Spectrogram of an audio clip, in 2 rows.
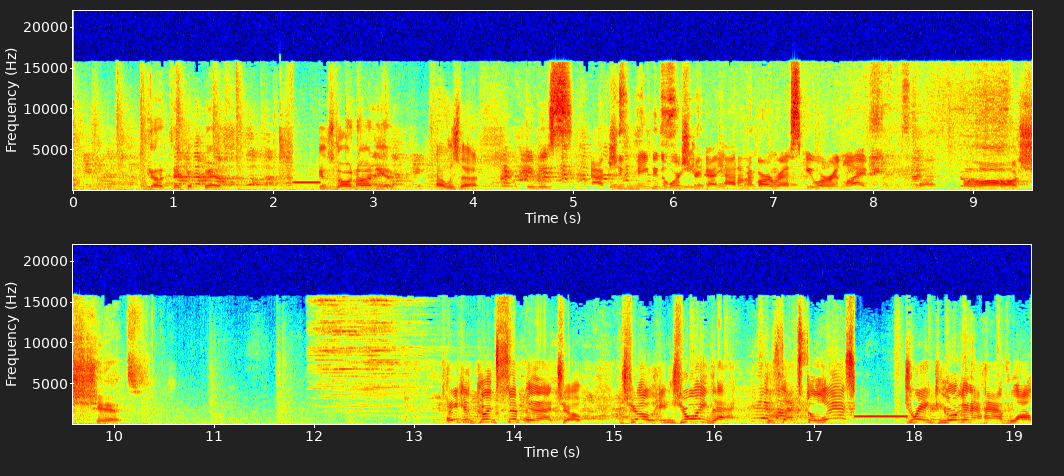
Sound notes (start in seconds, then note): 2.2 beeps; 17.4 beeps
